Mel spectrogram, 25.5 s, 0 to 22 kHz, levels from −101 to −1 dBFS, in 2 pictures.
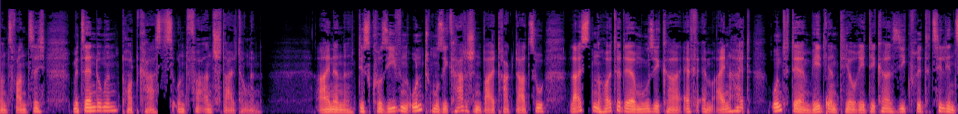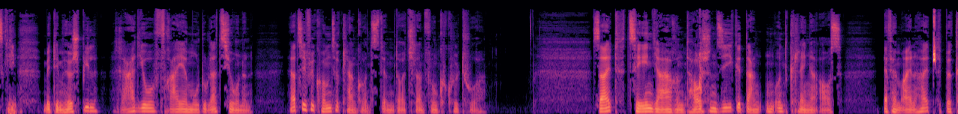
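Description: Seven stretches of corrupt frames decoded in this speech: 7.31–7.34, 9.82–9.92 just before "und der", 10.97–11.06 right after "und der", 12.83–12.98 before "mit dem", 17.61–17.68, 22.06–22.15 and 25.21–25.30 s. Flipped bits got played anyway, throwing energy to the wrong frequencies. Each one lasts a frame or a handful of frames and comes through as a chirp or noise burst, from faint at 7.31 to fairly loud at the end.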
